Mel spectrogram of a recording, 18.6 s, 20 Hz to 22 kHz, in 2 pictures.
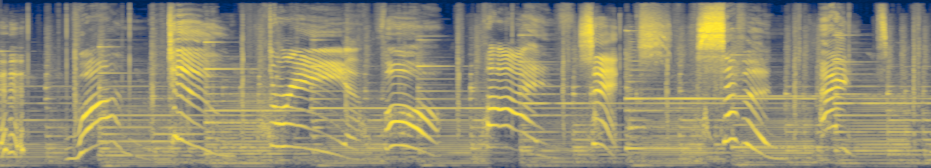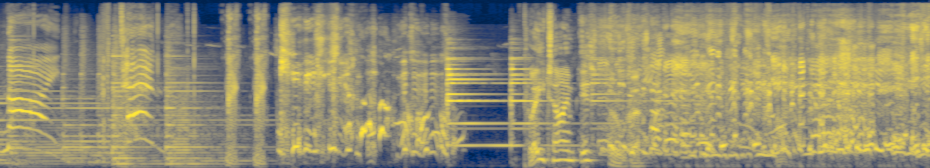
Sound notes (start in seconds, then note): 11.5 oinks; 11.6 both laugh; 13.7 bell chimes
